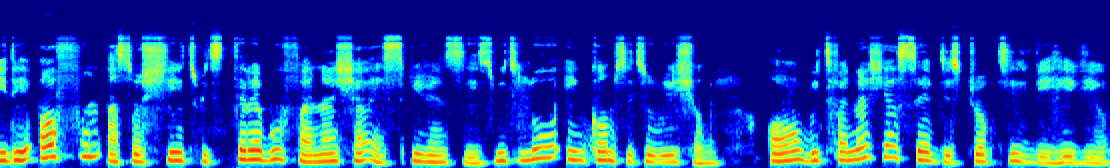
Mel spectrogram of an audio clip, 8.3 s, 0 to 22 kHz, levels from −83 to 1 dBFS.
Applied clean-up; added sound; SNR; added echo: neural mask model Resemble Enhance denoiser.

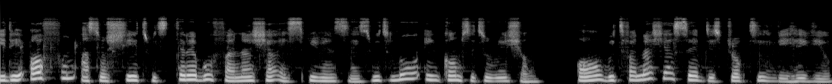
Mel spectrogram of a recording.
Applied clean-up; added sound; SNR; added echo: neural mask model DeepFilterNet 3.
